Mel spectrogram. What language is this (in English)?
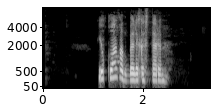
Bashkir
